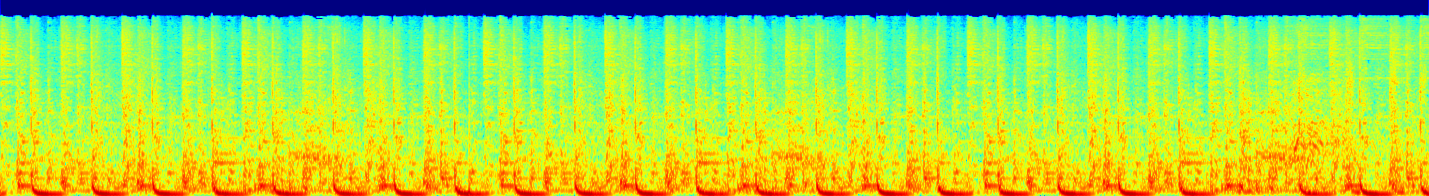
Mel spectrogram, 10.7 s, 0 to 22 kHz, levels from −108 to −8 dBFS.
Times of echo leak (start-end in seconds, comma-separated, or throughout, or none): none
